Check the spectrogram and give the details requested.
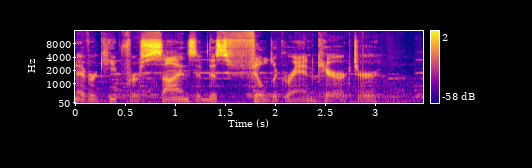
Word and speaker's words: Hildibrand: Since parting ways, I've searched every alley and dive bar in Everkeep for signs of this Hildibrand character. It's pronounced Hildibrand.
